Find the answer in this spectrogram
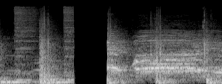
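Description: Live band music with drum hits, cutting out completely for a split moment just under a second in, then a concert crowd cheering and shouting.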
